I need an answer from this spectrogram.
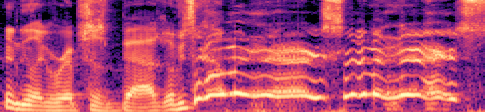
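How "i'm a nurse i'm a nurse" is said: very high, drawn-out, acted-out distraught meltdown. Retelling a show scene where a nurse rips his badge off: imitating someone freaking out. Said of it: "freaking out the whole time".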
